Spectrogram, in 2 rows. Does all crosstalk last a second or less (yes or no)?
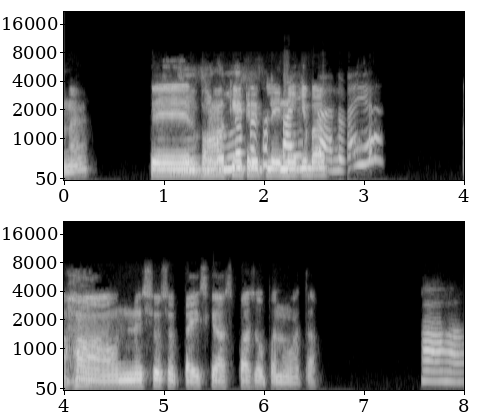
no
